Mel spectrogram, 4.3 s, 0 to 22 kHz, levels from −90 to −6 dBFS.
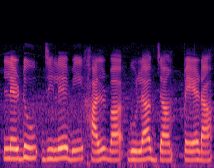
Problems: none marked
